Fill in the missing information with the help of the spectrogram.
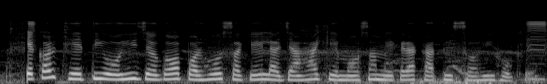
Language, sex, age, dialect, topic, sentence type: Bhojpuri, female, 18-24, Southern / Standard, agriculture, statement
